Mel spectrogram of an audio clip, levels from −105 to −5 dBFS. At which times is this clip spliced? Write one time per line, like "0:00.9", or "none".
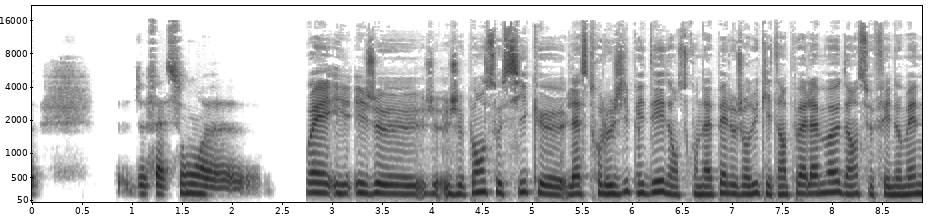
0:02.6
0:06.0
